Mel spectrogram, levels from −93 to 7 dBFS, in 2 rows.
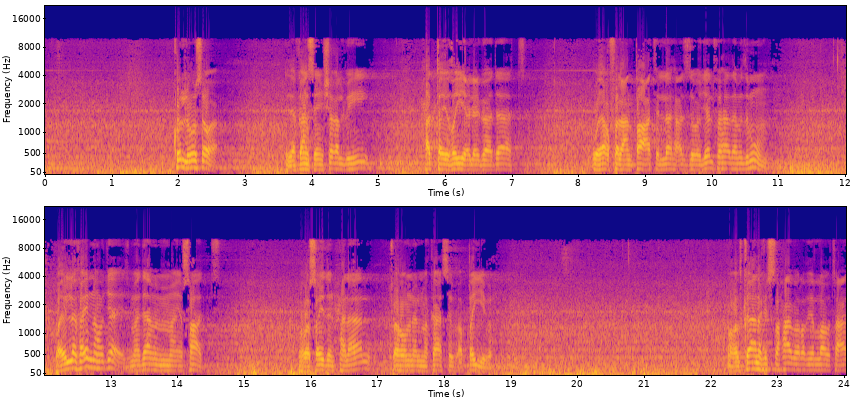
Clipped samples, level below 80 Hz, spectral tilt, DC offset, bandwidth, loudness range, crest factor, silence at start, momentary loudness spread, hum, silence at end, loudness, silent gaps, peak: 0.3%; -24 dBFS; -5 dB/octave; under 0.1%; 10.5 kHz; 4 LU; 12 dB; 0 s; 11 LU; none; 0 s; -13 LUFS; none; 0 dBFS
